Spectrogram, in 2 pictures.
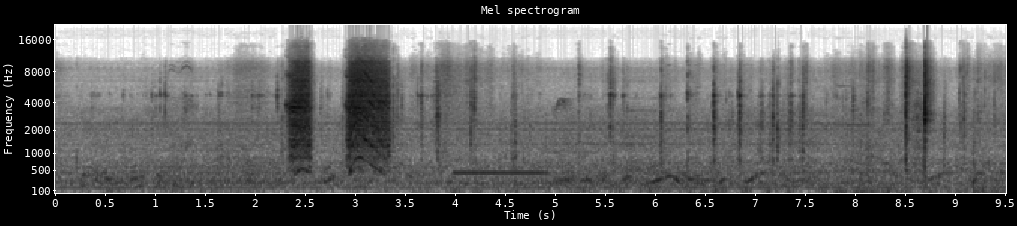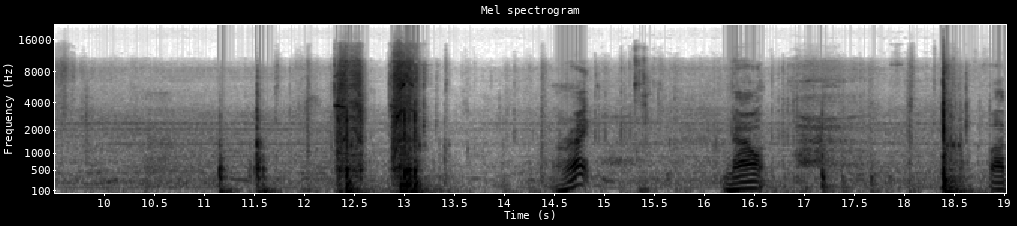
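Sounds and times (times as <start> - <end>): tools clicking and knocking: 5.5 - 8.1.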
